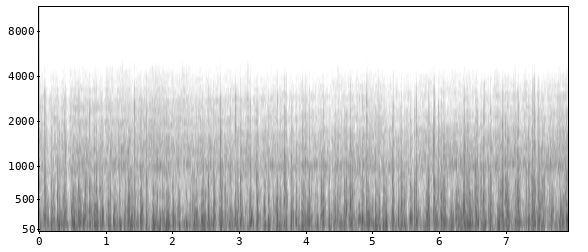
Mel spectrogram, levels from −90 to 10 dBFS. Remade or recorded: recorded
